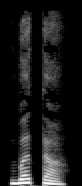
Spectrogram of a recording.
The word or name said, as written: ಭಾತಿ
